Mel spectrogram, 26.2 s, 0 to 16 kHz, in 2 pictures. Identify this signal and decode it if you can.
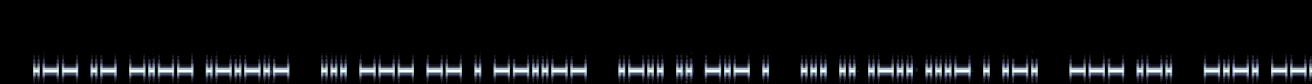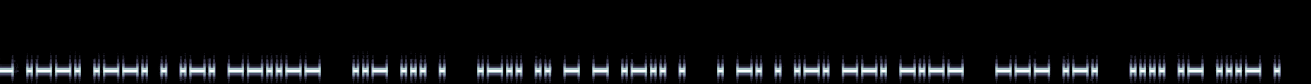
Morse code, heard as a keyed tone, about 25 wpm, 600 Hz. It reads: WAY. SOME, LIKE SILVER OR COPPER, USE LITTLE ENERGY OR HAVE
